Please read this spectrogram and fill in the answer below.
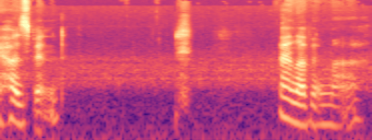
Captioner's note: chuckles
